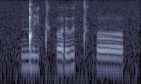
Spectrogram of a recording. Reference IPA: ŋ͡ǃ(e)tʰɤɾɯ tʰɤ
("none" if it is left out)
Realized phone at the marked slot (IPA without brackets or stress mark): i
